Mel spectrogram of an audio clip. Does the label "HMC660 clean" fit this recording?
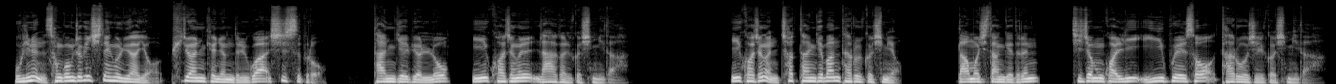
No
